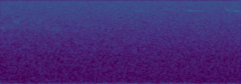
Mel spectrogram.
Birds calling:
Golden-crowned Kinglet (Regulus satrapa)

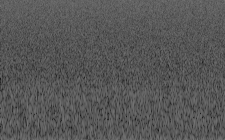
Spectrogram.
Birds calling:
American Robin (Turdus migratorius)

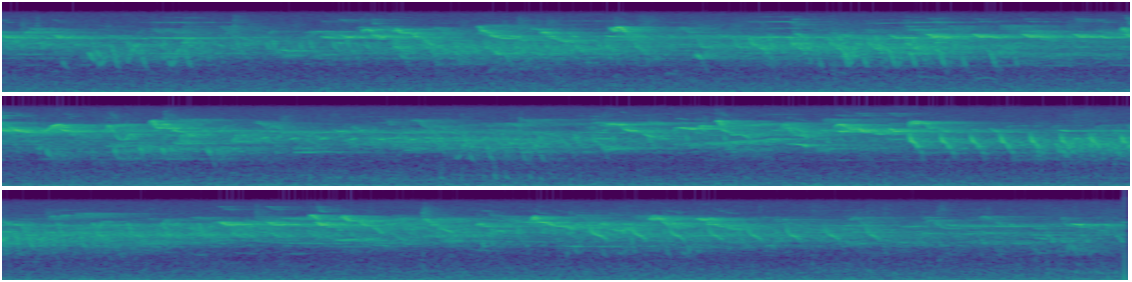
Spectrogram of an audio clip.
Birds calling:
Hawaii Creeper (Loxops mana)
Apapane (Himatione sanguinea)
Omao (Myadestes obscurus)
Warbling White-eye (Zosterops japonicus)
Iiwi (Drepanis coccinea)

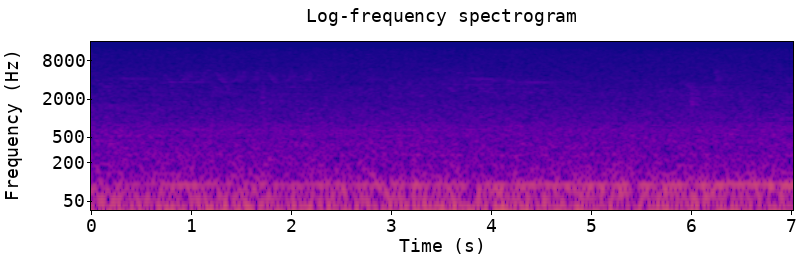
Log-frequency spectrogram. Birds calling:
Black-capped Chickadee (Poecile atricapillus)

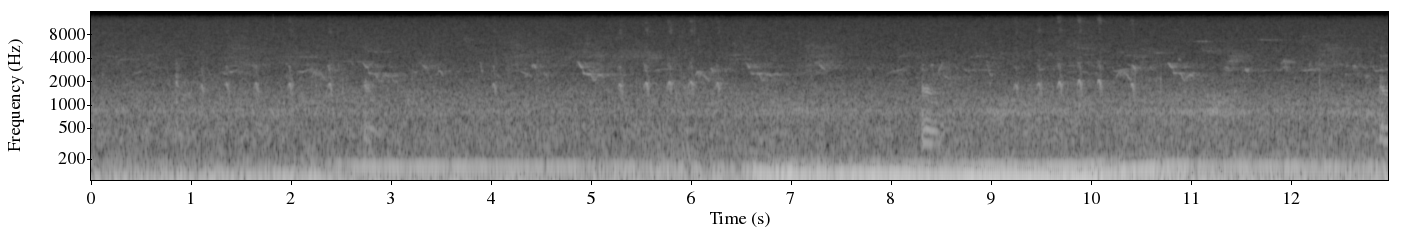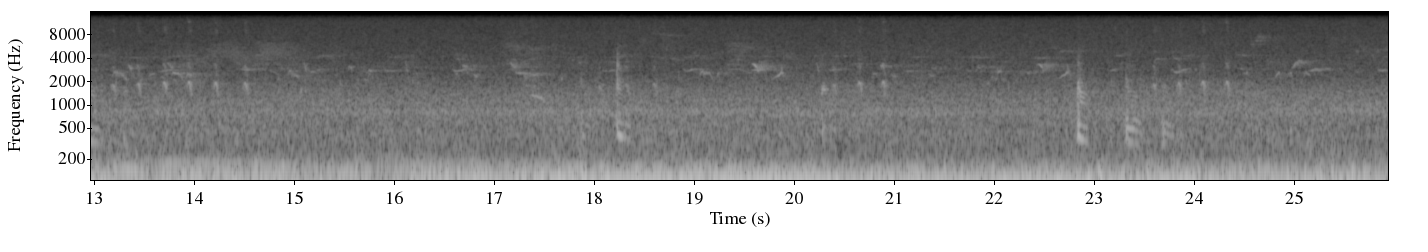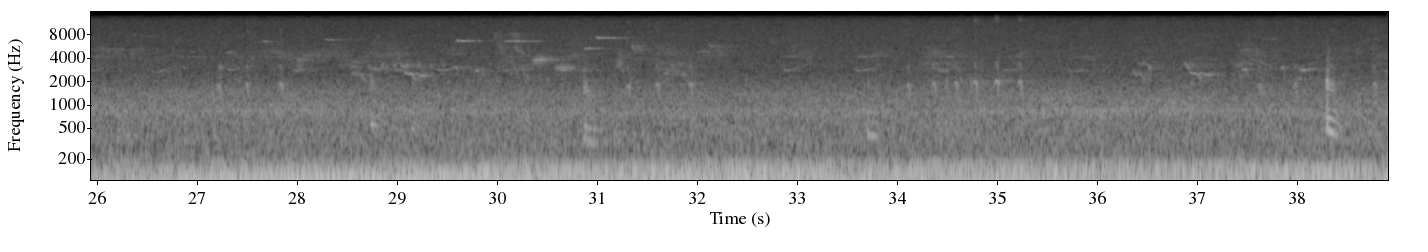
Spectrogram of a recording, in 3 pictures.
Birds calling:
American Robin (Turdus migratorius)
Song Sparrow (Melospiza melodia)

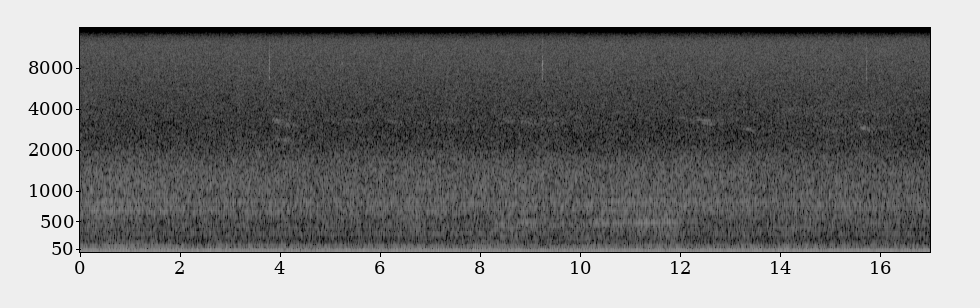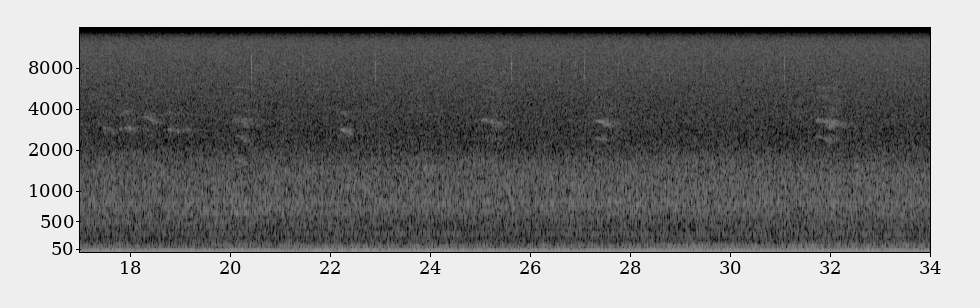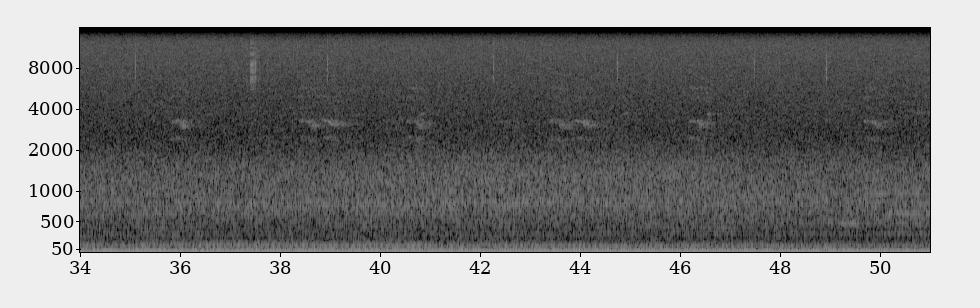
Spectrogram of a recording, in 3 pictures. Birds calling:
Blue Jay (Cyanocitta cristata)

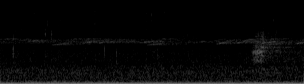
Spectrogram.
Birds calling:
Great Blue Heron (Ardea herodias)

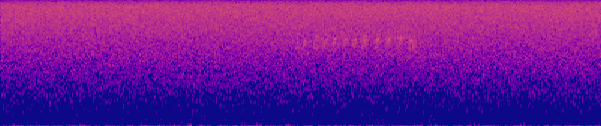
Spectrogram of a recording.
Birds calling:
Mountain Chickadee (Poecile gambeli)

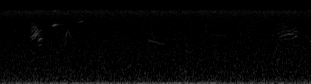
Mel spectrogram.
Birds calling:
Hawaii Amakihi (Chlorodrepanis virens)

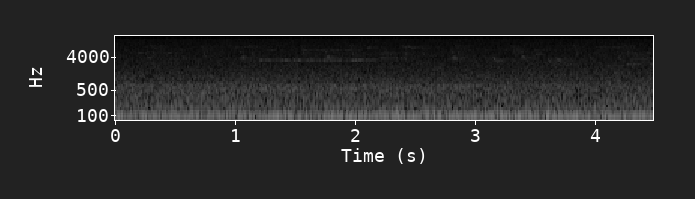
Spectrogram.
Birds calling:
Song Sparrow (Melospiza melodia)

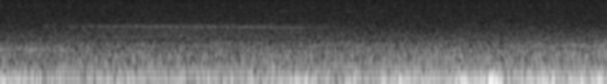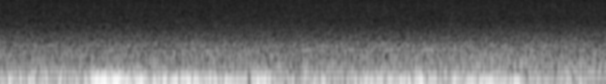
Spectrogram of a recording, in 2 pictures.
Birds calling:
Red-bellied Woodpecker (Melanerpes carolinus)
unidentified bird

